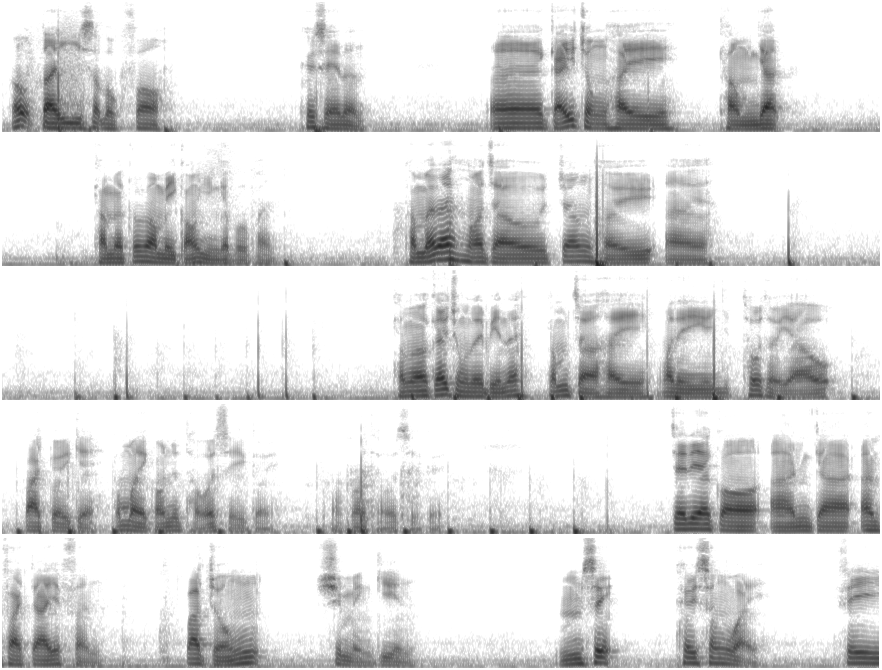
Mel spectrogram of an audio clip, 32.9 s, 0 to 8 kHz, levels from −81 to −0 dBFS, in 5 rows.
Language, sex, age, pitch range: Chinese, male, 20-39, 85-95 Hz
